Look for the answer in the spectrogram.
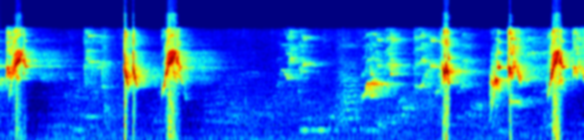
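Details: A mated Asian pied starling (Gracupica contra) in a breeding setup sings: loud, high whistled notes and sharp chattering bursts, interspersed with softer squeaky warbling at an irregular pace, a sign of a matched pair.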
